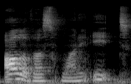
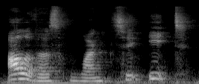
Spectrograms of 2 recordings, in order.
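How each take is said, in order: First: "wanna" reduced from want to, "All of us" linked. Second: "all of us want to eat" slow, with "all of us" linked; slow linked example. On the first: Teacher showing the reduced wanna to students. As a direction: say "All of us wanna eat" relaxed. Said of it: "want to có thể đọc là wanna". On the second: Teacher modelling a linked sentence for students. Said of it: "Ví dụ". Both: Shown as a demonstration.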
